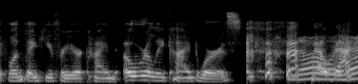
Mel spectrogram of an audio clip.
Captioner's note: laughs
